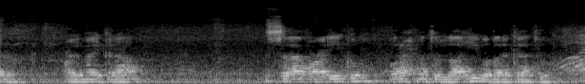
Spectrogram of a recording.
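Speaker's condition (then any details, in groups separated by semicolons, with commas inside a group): No condition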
